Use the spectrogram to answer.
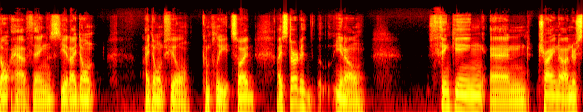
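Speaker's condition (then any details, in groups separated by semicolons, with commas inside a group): No condition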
